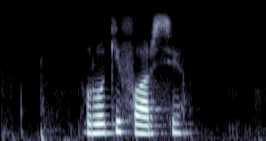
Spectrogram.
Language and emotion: Russian, neutral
